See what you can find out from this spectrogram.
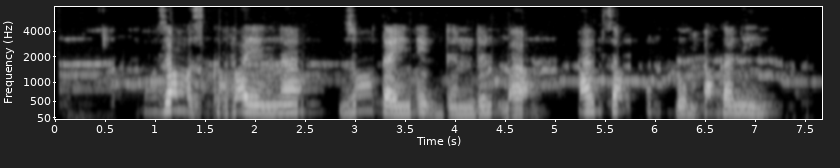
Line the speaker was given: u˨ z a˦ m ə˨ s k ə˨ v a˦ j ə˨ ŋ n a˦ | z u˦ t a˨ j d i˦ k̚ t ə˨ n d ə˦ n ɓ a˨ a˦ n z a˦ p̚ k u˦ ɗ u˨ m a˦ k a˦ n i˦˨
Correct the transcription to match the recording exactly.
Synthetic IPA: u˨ z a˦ m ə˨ s k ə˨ v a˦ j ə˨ ŋ n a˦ | z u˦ t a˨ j n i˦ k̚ d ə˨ n d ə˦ n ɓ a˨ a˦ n s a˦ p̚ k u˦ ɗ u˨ m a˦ k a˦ n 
